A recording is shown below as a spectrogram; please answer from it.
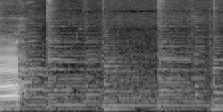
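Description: The end of a red stag's roar, a long call that cuts off just after the start. Soft acoustic guitar music follows, with single plucked notes about every half second.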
